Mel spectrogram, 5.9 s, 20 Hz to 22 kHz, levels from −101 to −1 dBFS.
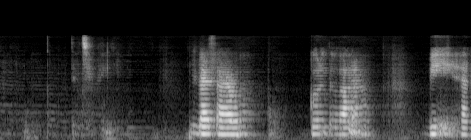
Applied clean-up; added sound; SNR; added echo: neural mask model DeepFilterNet 3.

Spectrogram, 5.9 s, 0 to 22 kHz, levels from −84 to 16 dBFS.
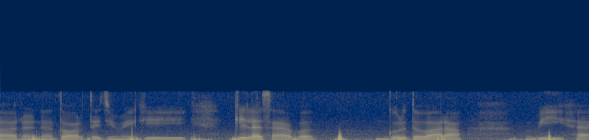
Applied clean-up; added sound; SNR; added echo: none; none; none; none.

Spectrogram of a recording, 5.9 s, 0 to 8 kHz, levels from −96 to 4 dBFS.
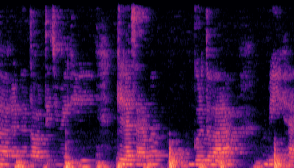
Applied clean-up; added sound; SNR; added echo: classical method WPE with log-MMSE.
